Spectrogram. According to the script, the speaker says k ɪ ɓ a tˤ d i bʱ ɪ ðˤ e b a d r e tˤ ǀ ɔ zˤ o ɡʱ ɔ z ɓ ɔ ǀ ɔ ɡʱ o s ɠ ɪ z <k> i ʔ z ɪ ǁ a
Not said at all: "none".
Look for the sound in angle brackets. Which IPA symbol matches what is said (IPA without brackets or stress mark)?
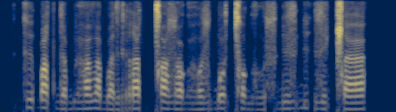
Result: ɠ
